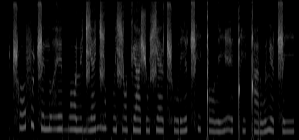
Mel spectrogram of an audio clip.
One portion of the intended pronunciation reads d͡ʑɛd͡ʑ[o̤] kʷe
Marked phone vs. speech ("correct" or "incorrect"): incorrect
